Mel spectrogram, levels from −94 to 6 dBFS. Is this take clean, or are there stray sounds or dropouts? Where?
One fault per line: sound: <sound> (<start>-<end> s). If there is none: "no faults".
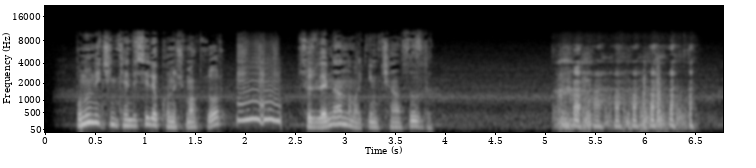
sound: laugh (1.9-2.4 s)
sound: laugh (5.1-6.6 s)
